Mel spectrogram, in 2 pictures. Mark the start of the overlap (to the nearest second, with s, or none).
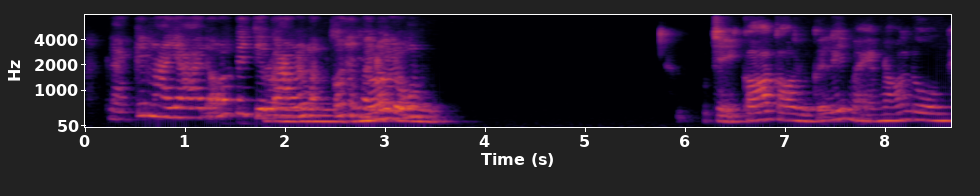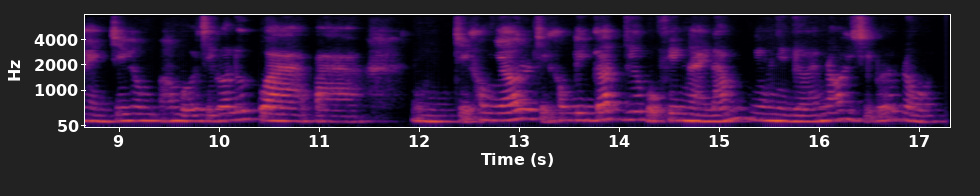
2 s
